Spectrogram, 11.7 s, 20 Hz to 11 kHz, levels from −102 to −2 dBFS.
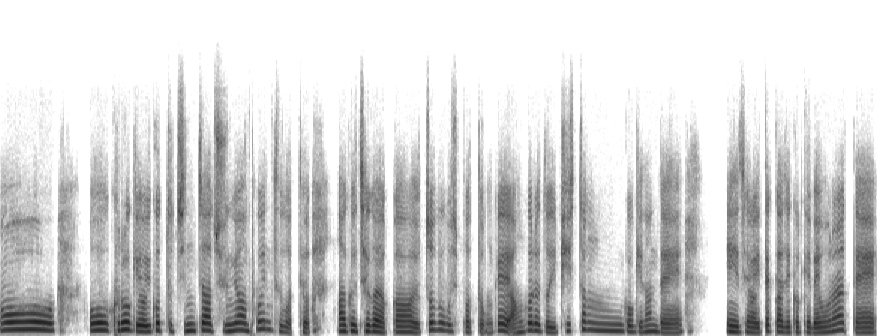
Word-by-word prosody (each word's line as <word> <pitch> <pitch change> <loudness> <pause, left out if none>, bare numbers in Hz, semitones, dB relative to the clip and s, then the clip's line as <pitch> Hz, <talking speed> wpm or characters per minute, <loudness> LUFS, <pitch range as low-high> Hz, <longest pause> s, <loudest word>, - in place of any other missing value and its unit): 어. 250 0 +4 0.5
어 230 +1 +5
그러게요. 220 -4 +4
이것도 205 +2 0
진짜 215 +3 +1
중요한 220 +3 0
포인트 250 -2 -4
같아요. 160 -1 -4 0.4
아 200 0 +4
그 205 +1 +2
제가 195 -1 +3
약간 175 0 +1
여쭤 240 +6 -2
보고 230 -3 -3
싶었던 170 -6 -8
게 225 +2 +2
안 165 +4 -2
그래도 215 -5 0
이 155 - -3
비슷한 220 0 -4
거긴 185 -3 -3
한데 155 -4 -2 0.6
이 185 -2 +3
제가 165 -1 -1
이때까지 180 -1 -1
그렇게 165 0 -4
메모를 165 +6 0
할 235 +1 +1
때 160 0 -1
200 Hz, 315 characters per minute, -23 LUFS, 170-230 Hz, 0.6 s, 어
